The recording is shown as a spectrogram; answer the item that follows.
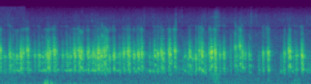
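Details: Breeding-pool chorus of male wood frogs floating on the water and calling females to mate, not synchronized: overlapping hoarse clucks and quacking rattles crowd together into steady chatter, with a soft low thump near the start.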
